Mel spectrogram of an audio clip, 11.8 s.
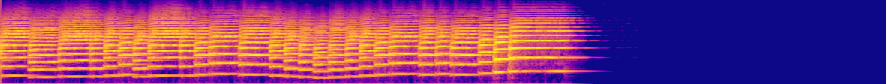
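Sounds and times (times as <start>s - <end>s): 
trumpet playing an etude: 0.0s - 7.9s.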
